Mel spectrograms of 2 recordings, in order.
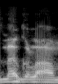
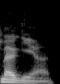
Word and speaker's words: Mogollon: Well, it's the Mogollon Monster. Well, it's Mogion.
